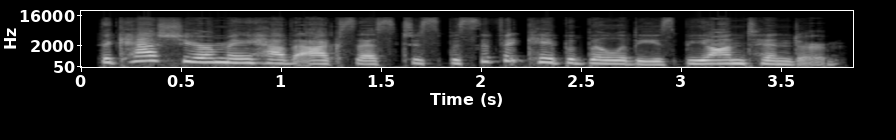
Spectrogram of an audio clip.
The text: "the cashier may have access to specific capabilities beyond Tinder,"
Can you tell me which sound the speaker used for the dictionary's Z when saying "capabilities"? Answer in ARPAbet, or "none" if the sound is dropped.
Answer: Z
